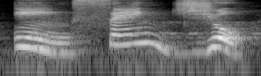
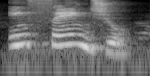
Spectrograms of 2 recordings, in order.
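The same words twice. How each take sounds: First: Incêndio drawn out slowly as in-cên-dio; slow syllable by syllable. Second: Said in the usual way. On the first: Shown as a demonstration. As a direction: beat out incêndio in three slow pieces. (incêndio bem devagar, sílaba por sílaba) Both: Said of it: "Três".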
